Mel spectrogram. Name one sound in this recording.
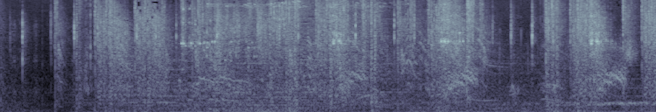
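Toy bricks clatter and break apart with a bright burst.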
